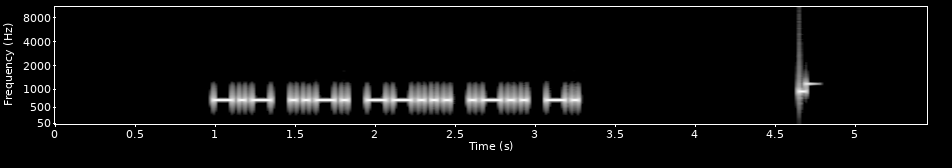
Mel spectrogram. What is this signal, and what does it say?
Morse code, heard as a keyed tone, about 29 wpm, 700 Hz. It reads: KF7LN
